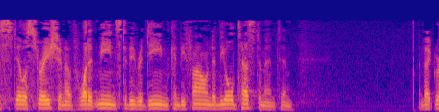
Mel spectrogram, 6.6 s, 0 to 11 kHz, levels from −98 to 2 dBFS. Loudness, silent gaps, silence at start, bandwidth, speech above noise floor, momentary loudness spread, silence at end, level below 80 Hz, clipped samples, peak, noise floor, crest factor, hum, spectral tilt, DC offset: -25 LUFS; none; 0 s; 6.2 kHz; 44 dB; 12 LU; 0 s; -66 dBFS; under 0.1%; -6 dBFS; -69 dBFS; 20 dB; none; -6 dB/octave; under 0.1%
